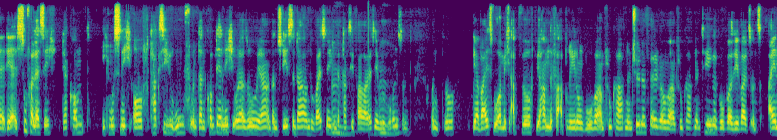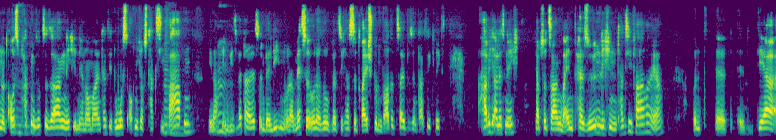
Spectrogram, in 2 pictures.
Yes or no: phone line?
yes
